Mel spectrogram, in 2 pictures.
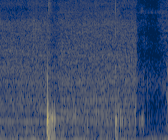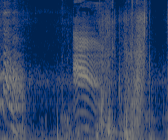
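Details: Rescued kitten Jango, blind at rescue, meowing around his eye surgery in a quiet room: three clear drawn-out plaintive meows with bending harmonics, preceded by a few knocks and thumps.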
